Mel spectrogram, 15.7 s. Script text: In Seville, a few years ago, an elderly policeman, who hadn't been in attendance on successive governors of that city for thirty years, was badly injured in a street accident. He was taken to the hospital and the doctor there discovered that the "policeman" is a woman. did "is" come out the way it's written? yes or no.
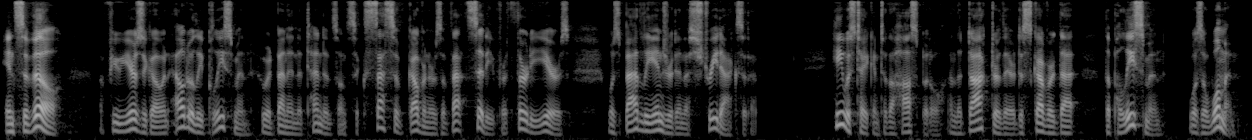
no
